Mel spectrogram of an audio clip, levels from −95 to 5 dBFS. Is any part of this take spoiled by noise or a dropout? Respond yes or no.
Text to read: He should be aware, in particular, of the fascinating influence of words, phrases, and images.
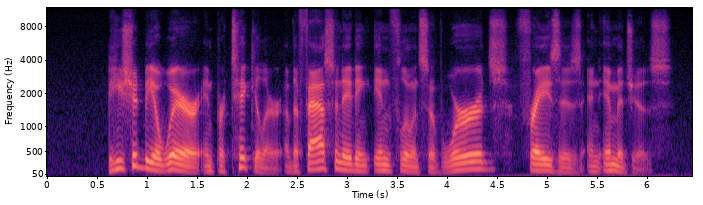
no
